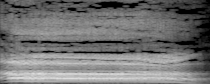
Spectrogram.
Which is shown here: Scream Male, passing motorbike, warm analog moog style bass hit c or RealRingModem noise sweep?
Scream Male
